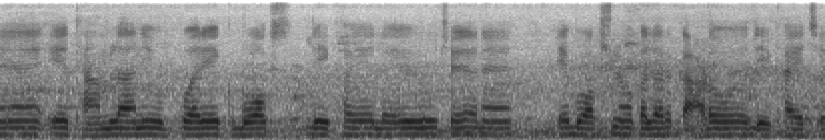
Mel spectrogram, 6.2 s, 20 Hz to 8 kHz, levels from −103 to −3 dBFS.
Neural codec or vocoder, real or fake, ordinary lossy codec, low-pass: vocoder, 44.1 kHz, 128 mel bands every 512 samples, BigVGAN v2; fake; none; 7.2 kHz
